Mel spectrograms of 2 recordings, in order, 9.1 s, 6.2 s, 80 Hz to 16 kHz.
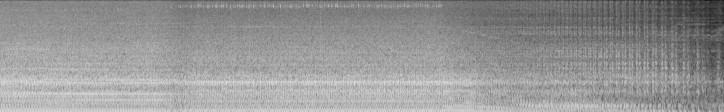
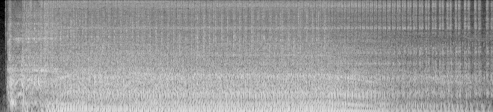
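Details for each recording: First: John Deere LX188 after carburetor install, cold start with throttle switch on low: small engine screams at high steady speed without being revved, then winds down; overspeed, possibly from a wrongly installed carburetor or something stuck. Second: John Deere LX188 mower after new carburetor install, choke working, governor pushed fully over: engine catches right away, runs smooth and even with a steady beat, then eases down as throttle drops; normal start and run.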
